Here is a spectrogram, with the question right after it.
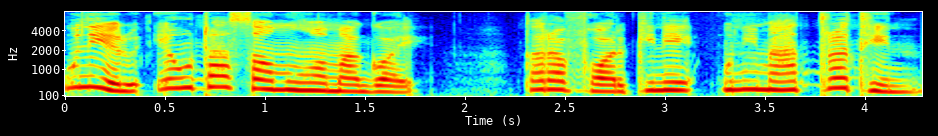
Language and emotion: Nepali, sad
